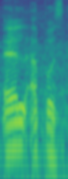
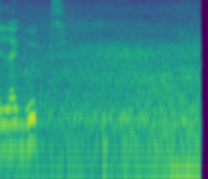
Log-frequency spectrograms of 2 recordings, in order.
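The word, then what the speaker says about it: Agout: En fait, c'est L'-A-G-O-U-T. Et dans le sud de la France, vous prononcez toutes les lettres. Donc, c'est pas Lagou, mais la Goutte.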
